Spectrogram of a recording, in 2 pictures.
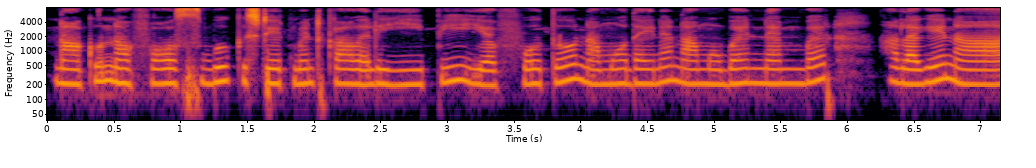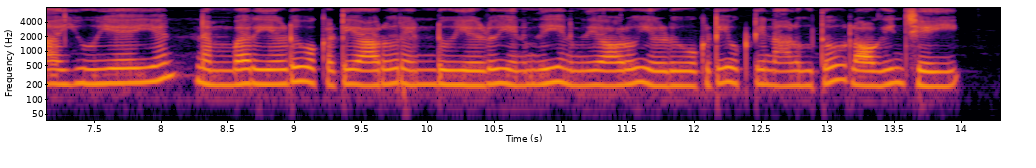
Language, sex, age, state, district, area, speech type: Telugu, female, 30-45, Andhra Pradesh, Chittoor, urban, read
